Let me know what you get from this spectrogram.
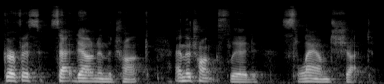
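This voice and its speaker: A man reading a storybook tale aloud as narrator, in an expressive scripted style. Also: mid-range voice, measured pace. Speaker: story reader.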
